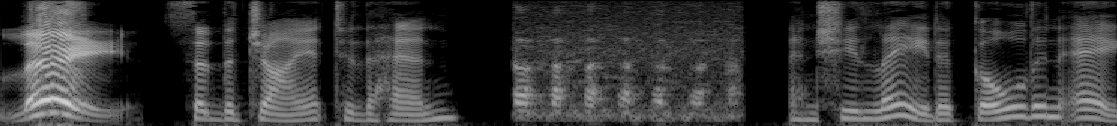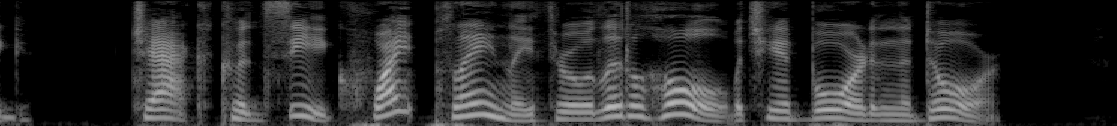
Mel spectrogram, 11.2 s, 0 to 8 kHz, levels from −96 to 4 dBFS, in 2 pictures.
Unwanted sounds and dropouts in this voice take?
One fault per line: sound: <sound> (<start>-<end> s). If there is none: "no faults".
sound: laugh (2.6-3.7 s)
